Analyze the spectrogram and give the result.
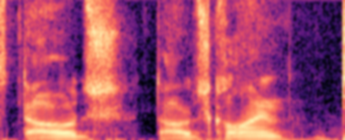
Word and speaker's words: Dogecoin: Dodge. Am I saying that right? Dodge? Is it Dodge? – No, it's Dogecoin.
